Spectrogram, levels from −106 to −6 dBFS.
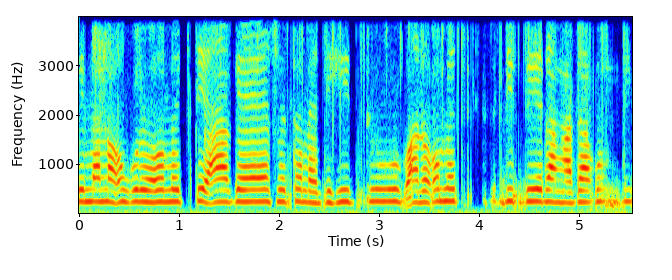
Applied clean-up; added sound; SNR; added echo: neural diffusion model UNIVERSE++.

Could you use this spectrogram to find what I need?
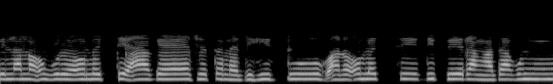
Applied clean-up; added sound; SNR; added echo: neural mask model Resemble Enhance denoiser.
